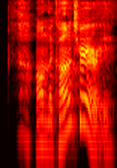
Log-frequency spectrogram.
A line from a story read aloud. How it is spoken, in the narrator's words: said the fox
